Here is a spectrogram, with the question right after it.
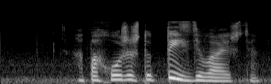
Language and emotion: Russian, angry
